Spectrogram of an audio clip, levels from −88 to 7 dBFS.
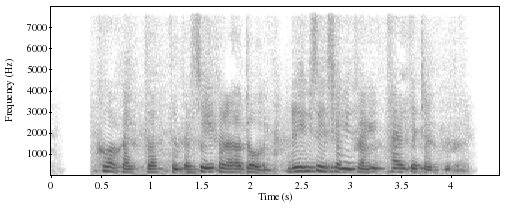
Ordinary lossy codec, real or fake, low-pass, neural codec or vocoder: none; fake; none; codec, 16 kHz, 1 kbps, FreqCodec, smaller model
